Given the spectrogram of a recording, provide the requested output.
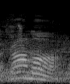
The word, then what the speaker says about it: Rama: Rama. Yeah. Rhymes with Obama. Yeah. It's Rama. But I'm Mexican. Rhymes with Obama. So it's Rama.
